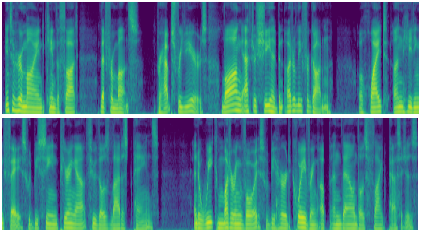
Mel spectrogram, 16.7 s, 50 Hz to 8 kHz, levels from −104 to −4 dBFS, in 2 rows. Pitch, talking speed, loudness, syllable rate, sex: 115 Hz, 170 wpm, -21 LUFS, 5.1 syllables/s, male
